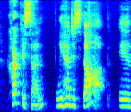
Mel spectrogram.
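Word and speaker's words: Carcassonne: together Celia's copy of carcassone and my copy of carcazone and we did like a marathon carcasso oh she's carcasson sorry I keep on mispronouncing it carcassan we had to stop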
